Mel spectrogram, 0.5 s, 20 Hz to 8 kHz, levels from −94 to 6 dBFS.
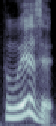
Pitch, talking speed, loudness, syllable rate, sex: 245 Hz, 360 wpm, -14 LUFS, 7.3 syllables/s, female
